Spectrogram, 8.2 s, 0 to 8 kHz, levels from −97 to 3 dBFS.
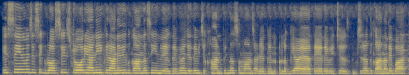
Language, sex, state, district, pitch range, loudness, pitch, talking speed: Punjabi, female, Punjab, Kapurthala, 230-265 Hz, -16 LUFS, 240 Hz, 225 wpm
